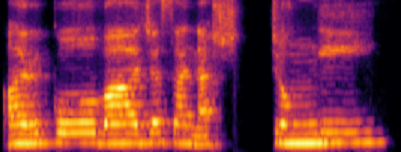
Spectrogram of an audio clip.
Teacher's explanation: Vajasana, the Visarga sound is sh.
